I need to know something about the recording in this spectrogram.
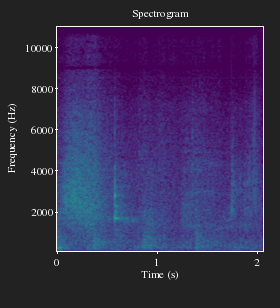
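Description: Soft rustling and handling noise from hands working a raw stuffed steak roll on a sheet pan, with a short hiss at the start and a couple of faint clicks, one about half a second in and one near the end.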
